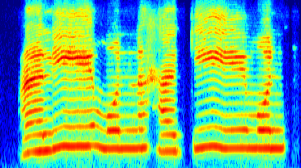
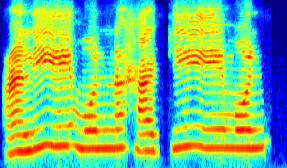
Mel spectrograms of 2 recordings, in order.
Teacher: Tanwin bertemu dengan ha. Mesti dibaca dengan jelas dan terang. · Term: izhar halki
